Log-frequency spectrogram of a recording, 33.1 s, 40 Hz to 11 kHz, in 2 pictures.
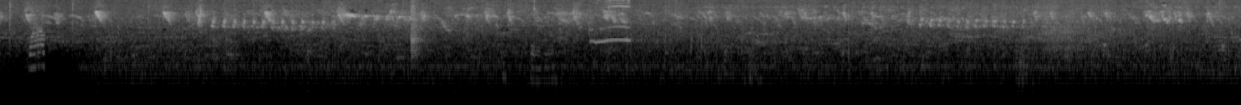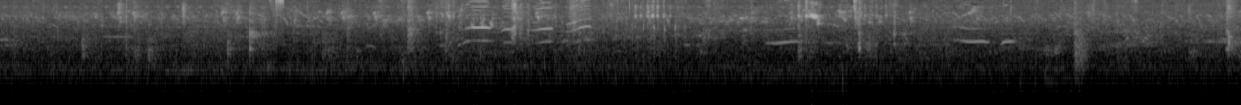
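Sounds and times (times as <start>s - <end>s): baby monkey squeaking: 7.9s - 8.4s, 22.5s - 24.5s, 26.8s - 27.4s, 29.2s - 30.1s.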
